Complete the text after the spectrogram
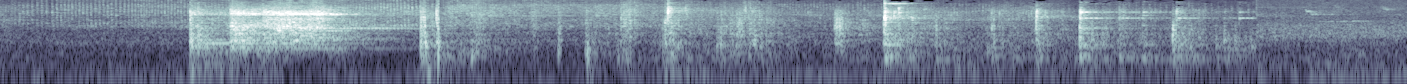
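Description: A bike's wheels clatter and bang down concrete steps.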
